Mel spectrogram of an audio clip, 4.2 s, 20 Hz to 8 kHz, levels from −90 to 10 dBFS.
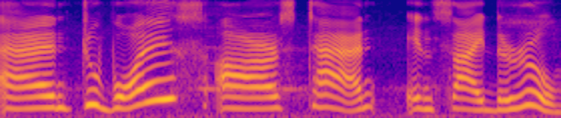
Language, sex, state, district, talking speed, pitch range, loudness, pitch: English, female, Punjab, Kapurthala, 115 wpm, 270-320 Hz, -13 LUFS, 280 Hz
